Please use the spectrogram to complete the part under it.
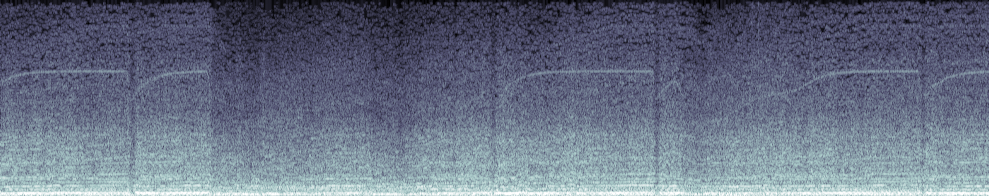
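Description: A racing car engine screams at high revs, dipping as the driver shifts and brakes, then climbing again.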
